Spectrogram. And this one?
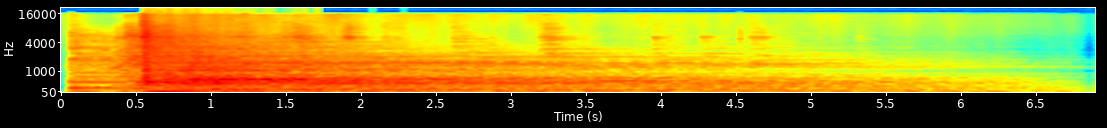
Piano falling down stairs
This was recorded from an old piano getting beat up.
